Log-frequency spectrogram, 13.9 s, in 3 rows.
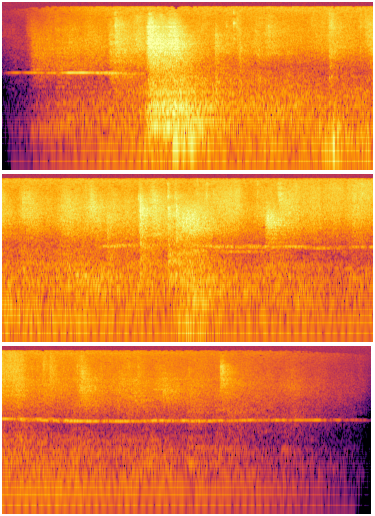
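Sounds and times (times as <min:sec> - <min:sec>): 
ambience: 0:00.3 - 0:13.4.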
